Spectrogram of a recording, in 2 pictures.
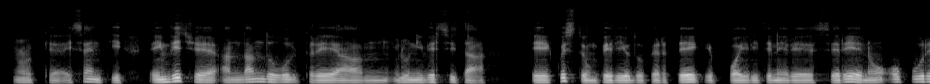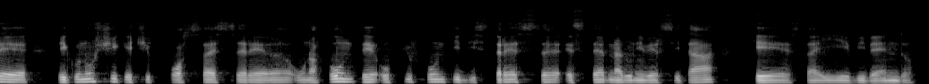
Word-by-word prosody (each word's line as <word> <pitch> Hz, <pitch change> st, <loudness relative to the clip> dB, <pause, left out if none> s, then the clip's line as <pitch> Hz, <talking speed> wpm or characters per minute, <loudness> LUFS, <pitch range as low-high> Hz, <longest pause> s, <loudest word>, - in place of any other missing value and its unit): Okay. 100 Hz, -3 st, -7 dB
Senti 110 Hz, -5 st, -3 dB, 0.2 s
e 105 Hz, -, 0 dB
invece 115 Hz, -4 st, +4 dB
andando 115 Hz, +4 st, 0 dB
oltre 100 Hz, -3 st, +1 dB
a, 90 Hz, 0 st, 0 dB
mhmm, 90 Hz, -2 st, -5 dB
l'università, 105 Hz, -3 st, -1 dB, 0.4 s
ehm, 100 Hz, 0 st, +3 dB
questo 155 Hz, -1 st, -1 dB
è -, -, +4 dB
un 90 Hz, 0 st, -1 dB
periodo 95 Hz, -1 st, +3 dB
per 95 Hz, 0 st, -3 dB
te 110 Hz, +2 st, +6 dB
che 95 Hz, -2 st, -6 dB
puoi 95 Hz, -1 st, +1 dB
ritenere 95 Hz, -1 st, 0 dB
sereno, 100 Hz, +3 st, +2 dB
oppure 120 Hz, -3 st, +3 dB, 0.2 s
riconosci 125 Hz, +4 st, +1 dB
che 110 Hz, -1 st, -1 dB
ci 115 Hz, 0 st, -8 dB
possa 105 Hz, 0 st, -2 dB
essere 105 Hz, -1 st, -1 dB
una 100 Hz, 0 st, -1 dB
fonte 115 Hz, +1 st, +2 dB
o 105 Hz, 0 st, -3 dB
più 120 Hz, +3 st, -8 dB
fonti 115 Hz, -1 st, -2 dB
di 100 Hz, +1 st, -9 dB
stress 110 Hz, +2 st, -2 dB, 0.2 s
esterna 105 Hz, +2 st, -1 dB
all'università 100 Hz, +2 st, -1 dB, 0.3 s
che 95 Hz, 0 st, +3 dB
stai 95 Hz, -1 st, -3 dB
vivendo? 90 Hz, 0 st, -2 dB
100 Hz, 125 wpm, -24 LUFS, 95-110 Hz, 0.4 s, te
